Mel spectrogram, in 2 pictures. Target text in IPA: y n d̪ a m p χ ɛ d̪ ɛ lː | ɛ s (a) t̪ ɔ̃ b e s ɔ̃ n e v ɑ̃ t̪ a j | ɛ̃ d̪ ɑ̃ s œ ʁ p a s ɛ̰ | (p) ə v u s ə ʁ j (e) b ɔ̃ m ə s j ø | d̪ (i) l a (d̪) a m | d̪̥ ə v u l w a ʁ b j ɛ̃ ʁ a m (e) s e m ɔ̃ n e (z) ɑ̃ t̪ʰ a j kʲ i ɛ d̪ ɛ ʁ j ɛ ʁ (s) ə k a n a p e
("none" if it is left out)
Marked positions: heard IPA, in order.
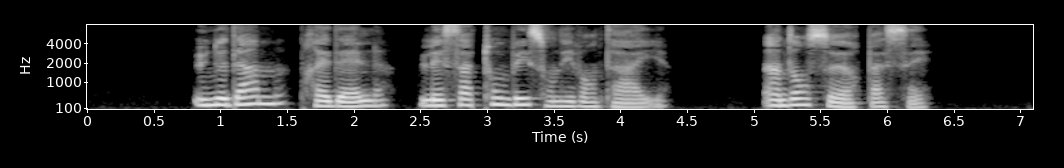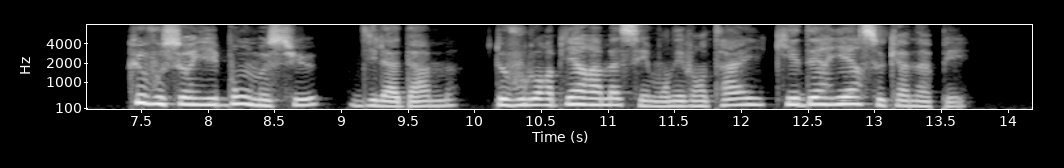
a, k, e, i, d̪, a, v, s

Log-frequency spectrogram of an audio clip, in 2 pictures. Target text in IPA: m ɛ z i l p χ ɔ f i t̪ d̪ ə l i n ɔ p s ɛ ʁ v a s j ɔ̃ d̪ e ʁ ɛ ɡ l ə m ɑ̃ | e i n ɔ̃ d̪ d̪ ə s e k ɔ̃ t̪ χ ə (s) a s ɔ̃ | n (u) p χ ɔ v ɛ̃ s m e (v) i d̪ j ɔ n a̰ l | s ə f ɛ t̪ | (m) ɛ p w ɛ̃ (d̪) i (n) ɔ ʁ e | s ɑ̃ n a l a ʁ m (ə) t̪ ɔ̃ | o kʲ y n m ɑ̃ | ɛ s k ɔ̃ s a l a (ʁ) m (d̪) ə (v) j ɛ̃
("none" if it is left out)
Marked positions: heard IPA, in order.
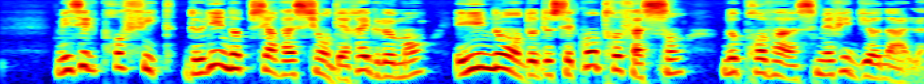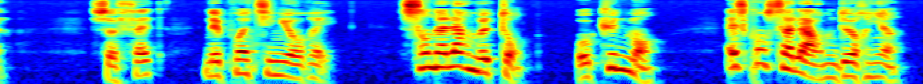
f, o, ʁ, n, t̪, ɲ, ə, ʁ, d̪, ʁ

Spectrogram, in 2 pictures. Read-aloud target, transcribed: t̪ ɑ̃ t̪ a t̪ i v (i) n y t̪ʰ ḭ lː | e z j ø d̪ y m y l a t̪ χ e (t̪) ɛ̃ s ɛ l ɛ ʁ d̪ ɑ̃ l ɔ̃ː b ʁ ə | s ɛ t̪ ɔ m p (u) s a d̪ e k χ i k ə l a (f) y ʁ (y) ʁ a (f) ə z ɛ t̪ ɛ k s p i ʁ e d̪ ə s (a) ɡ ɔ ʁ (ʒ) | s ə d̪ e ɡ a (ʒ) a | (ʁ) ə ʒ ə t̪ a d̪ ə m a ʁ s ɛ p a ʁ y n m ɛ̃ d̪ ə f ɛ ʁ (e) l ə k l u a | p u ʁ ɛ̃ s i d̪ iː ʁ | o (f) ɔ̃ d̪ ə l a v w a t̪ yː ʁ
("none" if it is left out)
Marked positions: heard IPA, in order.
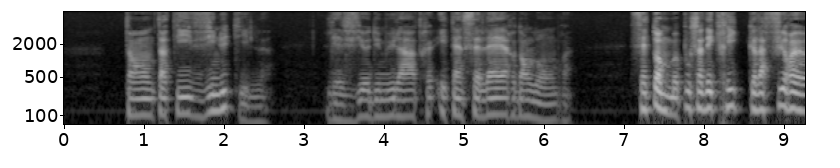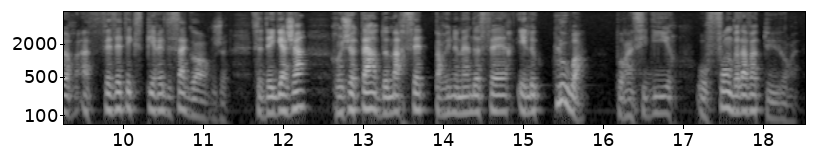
i, t̪, u, f, œ, f, a, ʒ, ʒ, ʁ, e, f

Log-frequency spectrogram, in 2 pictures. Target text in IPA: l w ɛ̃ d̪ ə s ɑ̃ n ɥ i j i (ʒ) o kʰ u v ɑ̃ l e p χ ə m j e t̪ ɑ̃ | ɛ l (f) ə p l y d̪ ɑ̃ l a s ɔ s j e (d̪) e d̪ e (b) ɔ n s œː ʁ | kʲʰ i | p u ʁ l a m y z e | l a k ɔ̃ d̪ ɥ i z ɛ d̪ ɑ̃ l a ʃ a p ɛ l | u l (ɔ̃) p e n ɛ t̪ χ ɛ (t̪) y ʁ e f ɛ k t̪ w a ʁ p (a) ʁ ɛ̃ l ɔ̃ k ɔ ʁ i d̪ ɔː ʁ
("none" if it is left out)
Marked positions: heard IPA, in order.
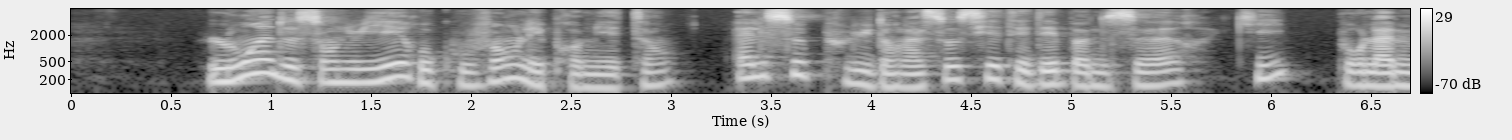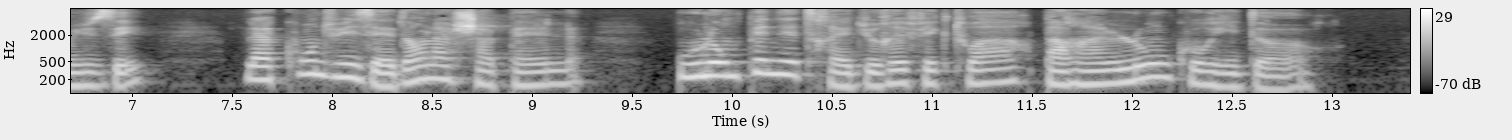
ʁ, s, t̪, b, ɔ̃, d̪, a

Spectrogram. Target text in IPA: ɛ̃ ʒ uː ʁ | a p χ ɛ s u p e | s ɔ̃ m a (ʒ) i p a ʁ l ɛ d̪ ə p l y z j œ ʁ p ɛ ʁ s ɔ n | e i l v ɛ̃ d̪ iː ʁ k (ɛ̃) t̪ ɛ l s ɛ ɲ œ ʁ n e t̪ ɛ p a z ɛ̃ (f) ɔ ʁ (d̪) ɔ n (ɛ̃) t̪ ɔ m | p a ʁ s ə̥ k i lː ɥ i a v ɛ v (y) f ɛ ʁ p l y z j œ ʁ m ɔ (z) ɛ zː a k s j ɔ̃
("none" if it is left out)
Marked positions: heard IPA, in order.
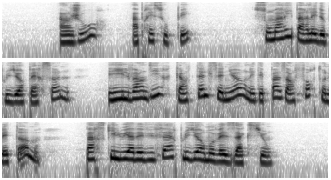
ʁ, ɛ̃, f, t̪, ɛ, y, v

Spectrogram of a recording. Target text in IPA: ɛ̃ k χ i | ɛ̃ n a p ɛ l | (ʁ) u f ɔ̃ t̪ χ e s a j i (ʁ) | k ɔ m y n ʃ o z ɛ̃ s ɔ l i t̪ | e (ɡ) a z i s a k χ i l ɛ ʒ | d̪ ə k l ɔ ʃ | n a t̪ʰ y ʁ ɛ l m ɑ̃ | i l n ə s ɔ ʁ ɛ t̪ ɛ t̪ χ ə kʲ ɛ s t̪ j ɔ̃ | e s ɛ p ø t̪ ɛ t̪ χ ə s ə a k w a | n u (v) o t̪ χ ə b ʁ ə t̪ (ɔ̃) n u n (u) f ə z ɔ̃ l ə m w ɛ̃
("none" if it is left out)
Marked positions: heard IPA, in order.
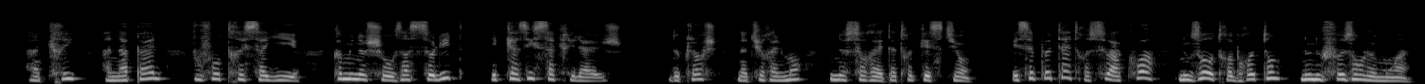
v, ʁ, k, z, ɔ̃, u

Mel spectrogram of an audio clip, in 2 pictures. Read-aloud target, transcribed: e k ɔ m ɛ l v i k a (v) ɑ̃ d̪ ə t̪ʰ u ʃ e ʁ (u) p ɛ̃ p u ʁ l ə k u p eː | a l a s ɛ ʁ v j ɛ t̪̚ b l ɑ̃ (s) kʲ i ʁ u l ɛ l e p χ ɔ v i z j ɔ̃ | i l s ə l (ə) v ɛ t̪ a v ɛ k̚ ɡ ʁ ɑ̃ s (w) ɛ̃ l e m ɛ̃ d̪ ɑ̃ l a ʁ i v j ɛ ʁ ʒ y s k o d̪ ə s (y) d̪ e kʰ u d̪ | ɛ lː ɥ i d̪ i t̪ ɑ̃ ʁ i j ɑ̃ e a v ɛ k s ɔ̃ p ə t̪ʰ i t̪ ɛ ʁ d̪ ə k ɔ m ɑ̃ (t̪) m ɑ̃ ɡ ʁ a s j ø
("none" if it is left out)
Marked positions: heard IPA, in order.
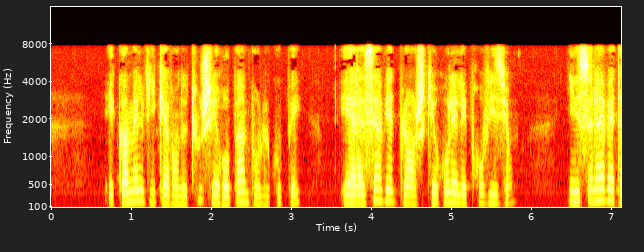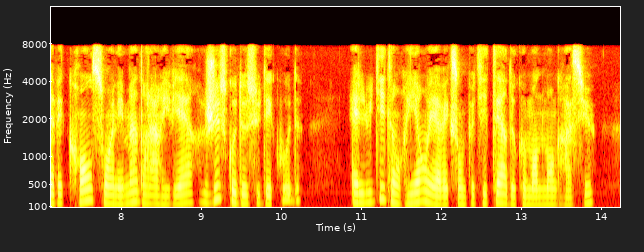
v, o, ʃ, a, w, y, d̪

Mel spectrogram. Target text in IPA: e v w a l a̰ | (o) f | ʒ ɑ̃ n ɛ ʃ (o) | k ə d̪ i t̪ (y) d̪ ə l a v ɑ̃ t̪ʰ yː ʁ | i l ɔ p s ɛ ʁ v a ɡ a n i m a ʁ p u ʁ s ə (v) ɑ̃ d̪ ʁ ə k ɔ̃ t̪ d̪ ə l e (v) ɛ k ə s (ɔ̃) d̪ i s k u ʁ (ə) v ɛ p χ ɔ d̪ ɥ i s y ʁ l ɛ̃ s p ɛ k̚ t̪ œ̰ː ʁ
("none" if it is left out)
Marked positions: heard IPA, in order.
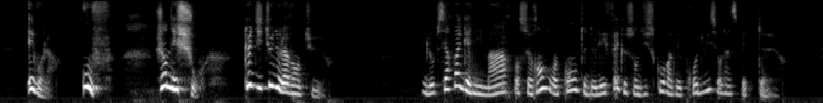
u, o, y, ʁ, f, ɔ̃, a

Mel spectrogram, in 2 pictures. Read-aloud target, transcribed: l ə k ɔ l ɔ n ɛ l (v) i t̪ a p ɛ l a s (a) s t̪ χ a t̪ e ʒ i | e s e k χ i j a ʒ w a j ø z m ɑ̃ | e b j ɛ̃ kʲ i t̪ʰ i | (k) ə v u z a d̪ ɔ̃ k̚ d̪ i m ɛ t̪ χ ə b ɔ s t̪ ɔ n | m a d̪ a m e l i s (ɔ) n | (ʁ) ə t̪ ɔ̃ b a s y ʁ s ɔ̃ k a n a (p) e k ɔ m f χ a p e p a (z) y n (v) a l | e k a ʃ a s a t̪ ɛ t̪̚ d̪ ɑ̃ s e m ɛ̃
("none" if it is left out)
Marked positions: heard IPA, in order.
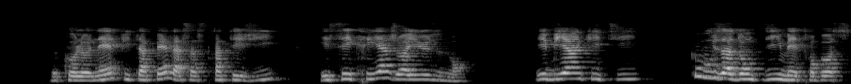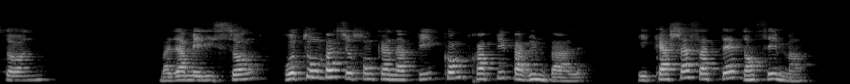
f, a, k, ɔ, ʁ, p, ʁ, b

